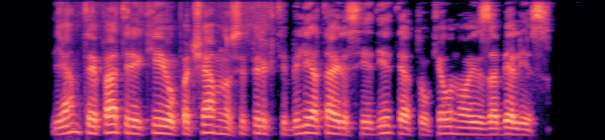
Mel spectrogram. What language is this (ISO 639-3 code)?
lit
